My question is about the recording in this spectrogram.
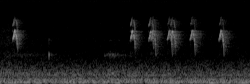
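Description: Short, sharp, high bird chirps: one near the start, then five in a quick, even series, clear and moderately loud over a low, steady background rumble.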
